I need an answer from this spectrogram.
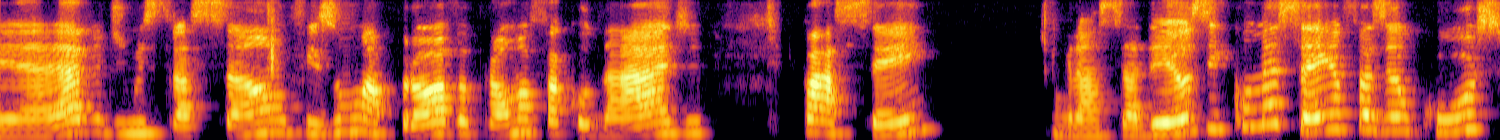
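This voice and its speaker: A woman's fairly high voice, with ordinary pitch variation, unfolds at a fairly slow pace. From Brazil, Rio de Janeiro (born in Goiás). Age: 30s. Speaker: entrepreneur. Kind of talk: interview.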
